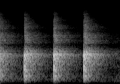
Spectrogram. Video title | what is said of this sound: Why you shouldn't eat raw maca | it's like a rock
